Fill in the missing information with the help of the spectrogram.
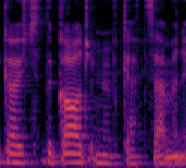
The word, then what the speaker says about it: Gethsemane: People pronounce it different ways, but the way they pronounce it in the musical is Gethsemane.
